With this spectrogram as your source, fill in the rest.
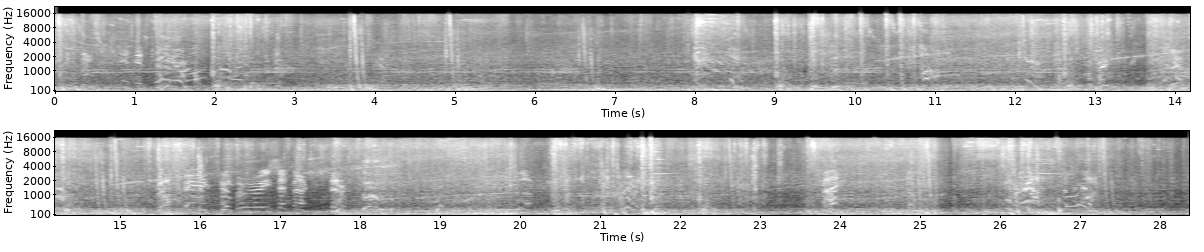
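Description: Laser beams hum and crackle in bursts.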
